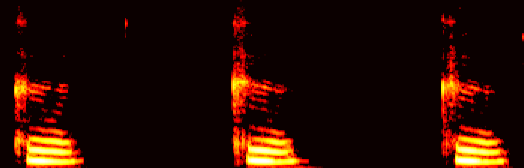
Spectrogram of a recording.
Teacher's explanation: You will feel a soft area. The back of tongue blocks the space very close to the soft area and then releases. It sounds similar to the English G. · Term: 기역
